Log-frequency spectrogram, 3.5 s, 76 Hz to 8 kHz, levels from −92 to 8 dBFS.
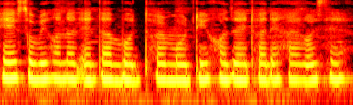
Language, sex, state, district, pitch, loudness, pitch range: Assamese, female, Assam, Sonitpur, 240 Hz, -14 LUFS, 235-245 Hz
